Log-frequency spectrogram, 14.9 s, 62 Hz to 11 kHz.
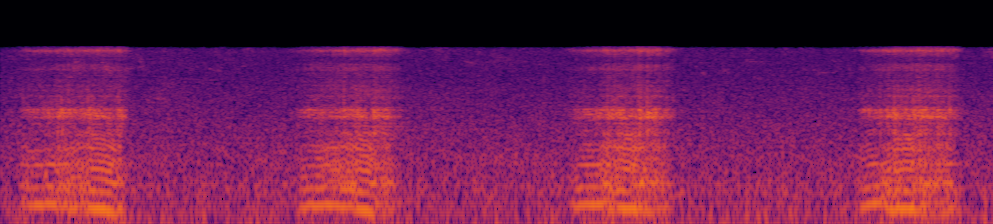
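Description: Four loud, rough, low snores on the breath in, about 15 a minute, with quiet breathing out between them; steady snoring.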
